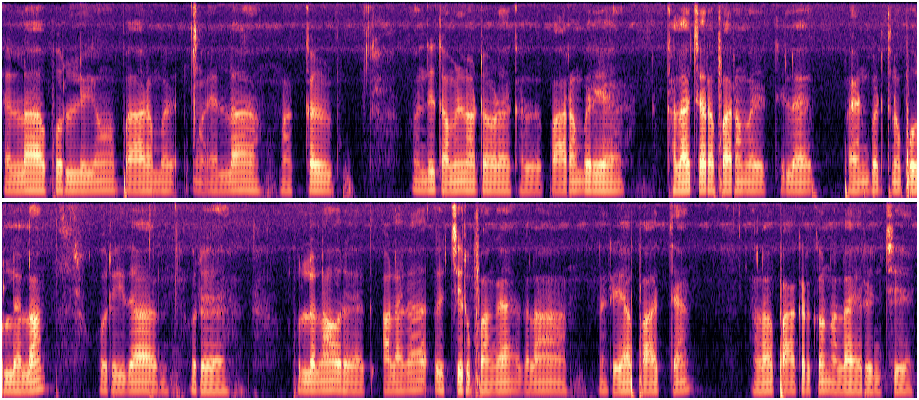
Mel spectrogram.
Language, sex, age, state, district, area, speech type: Tamil, male, 18-30, Tamil Nadu, Namakkal, rural, spontaneous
